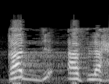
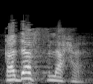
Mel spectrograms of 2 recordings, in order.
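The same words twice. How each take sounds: First: The glottal stop after qad is clearly pronounced. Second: The glottal stop is dropped; its vowel joins the d.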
